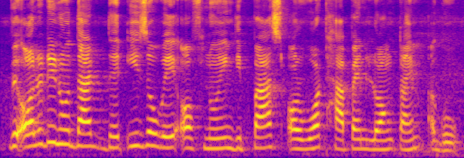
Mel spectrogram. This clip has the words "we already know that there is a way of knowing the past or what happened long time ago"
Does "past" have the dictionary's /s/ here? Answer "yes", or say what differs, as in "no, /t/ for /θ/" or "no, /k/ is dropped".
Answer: yes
